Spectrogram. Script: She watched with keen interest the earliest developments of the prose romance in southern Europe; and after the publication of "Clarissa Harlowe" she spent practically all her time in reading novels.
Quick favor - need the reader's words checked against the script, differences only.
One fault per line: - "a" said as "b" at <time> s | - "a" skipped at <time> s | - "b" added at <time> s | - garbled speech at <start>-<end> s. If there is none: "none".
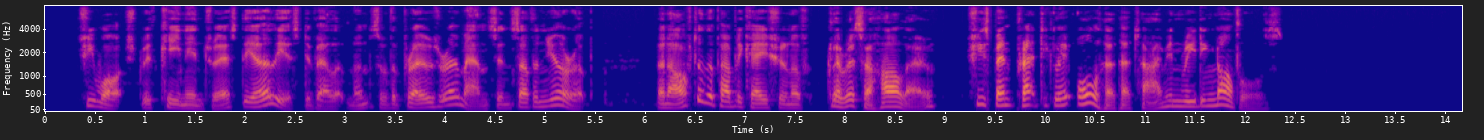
- "her" added at 10.7 s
